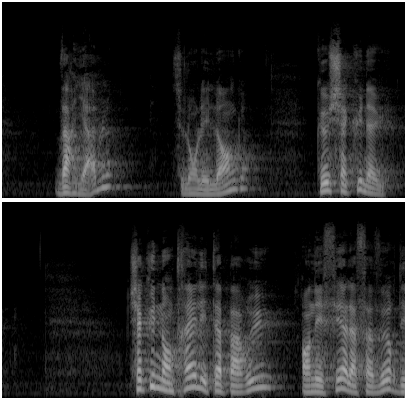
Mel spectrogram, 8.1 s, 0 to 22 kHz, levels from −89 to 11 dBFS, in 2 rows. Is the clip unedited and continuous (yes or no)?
yes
